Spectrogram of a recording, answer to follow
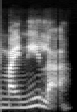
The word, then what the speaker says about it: Manila: I it's funny because I still hear my mom pronounce Manila like that sometimes when she's talking to family back home she'll say my Nila and and instead of Manila but she says now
